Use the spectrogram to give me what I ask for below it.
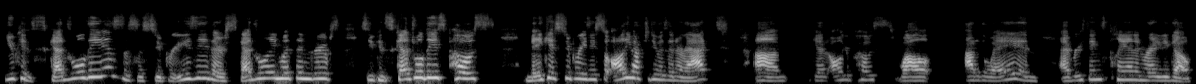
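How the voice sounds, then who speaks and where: Bright, upbeat woman coaching sellers. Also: mid-range voice, lively intonation, fast, poor audio. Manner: upbeat, emphatic, checks in with "okay?" and "right?". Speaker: direct sales team leader. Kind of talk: casual coaching talk.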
